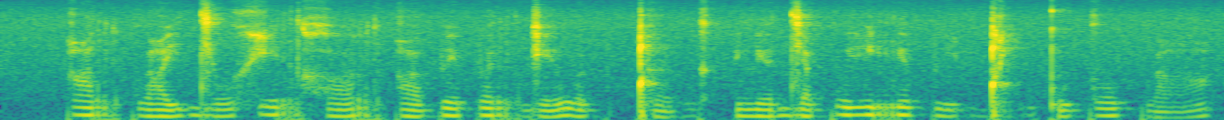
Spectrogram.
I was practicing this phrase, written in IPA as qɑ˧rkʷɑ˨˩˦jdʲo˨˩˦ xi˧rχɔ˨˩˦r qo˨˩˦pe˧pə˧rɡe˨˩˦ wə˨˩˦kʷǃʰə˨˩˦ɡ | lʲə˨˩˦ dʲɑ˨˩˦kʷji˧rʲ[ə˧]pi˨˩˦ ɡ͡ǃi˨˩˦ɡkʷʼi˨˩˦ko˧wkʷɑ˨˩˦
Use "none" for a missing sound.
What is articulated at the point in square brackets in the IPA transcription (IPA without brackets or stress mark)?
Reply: ə˧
